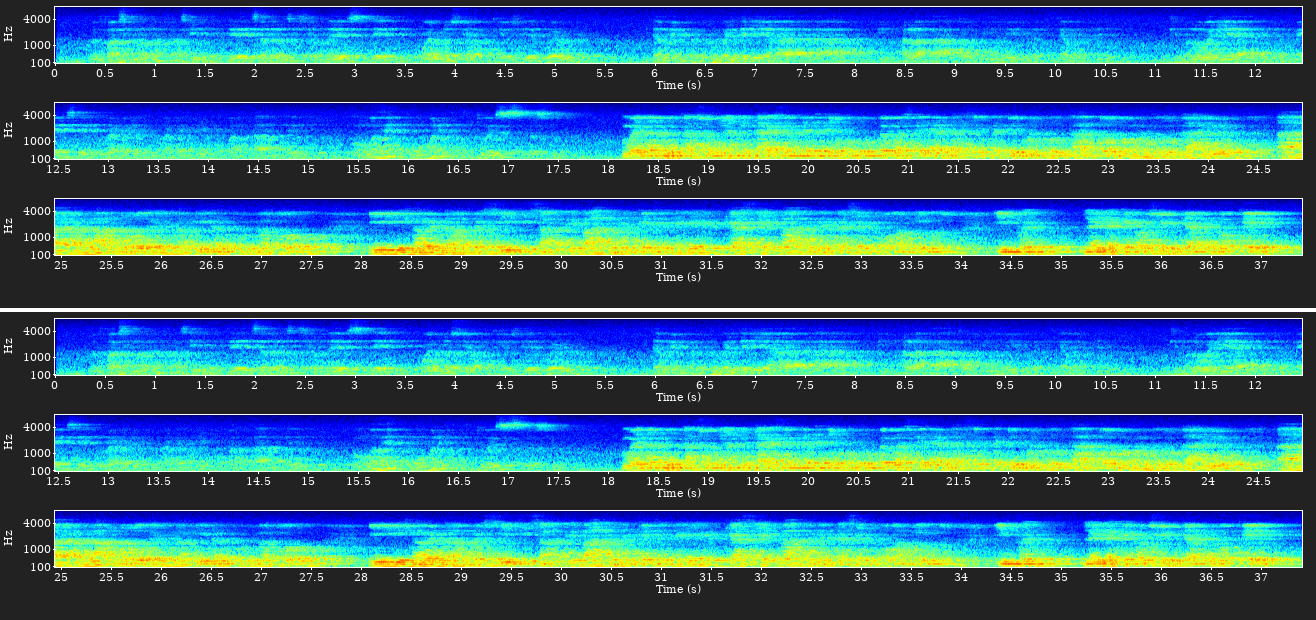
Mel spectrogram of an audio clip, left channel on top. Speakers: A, on the left; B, on the right.
A: no es fácil, no, no es fácil, este, esa transición de, de pueblo a ciudad, porque yo soy de pueblo. Y también pues, pues perdería a, a, mi- a la- a todos mis amigos prácticamente es que no lo vería en muchos meses, nos, alare- nos alejaríamos bastante. ¿Cómo, maje- cómo manejaste tú esa situación?
B: Bueno, en mi caso, mis amistades siempre teníamos un grupo de WhatsApp y la verdad siempre estuvimos en contacto, mamándonos gallos, ah, hablando de la vida, cómo iba todo. Y la verdad, pues sí, quizás te vas a tener que tener que hacer, vas a tener que hacer nuevos amigos. Y pues la idea es que conseguirte amigos que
